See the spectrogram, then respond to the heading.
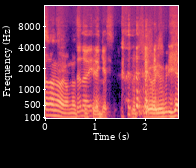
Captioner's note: laughter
